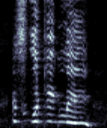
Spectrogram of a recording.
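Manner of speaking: piercing, extremely high shriek; scream of pure terror. A narrator's reading. Kathy feeling it lick her, screaming in terror. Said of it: "Kathy screamed again".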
